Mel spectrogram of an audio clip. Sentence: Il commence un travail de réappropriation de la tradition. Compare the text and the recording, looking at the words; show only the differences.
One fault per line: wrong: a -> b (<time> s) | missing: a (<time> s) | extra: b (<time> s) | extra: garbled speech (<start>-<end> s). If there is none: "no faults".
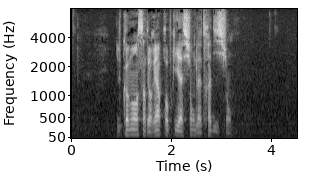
missing: travail (1.5 s)
missing: de (2.5 s)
